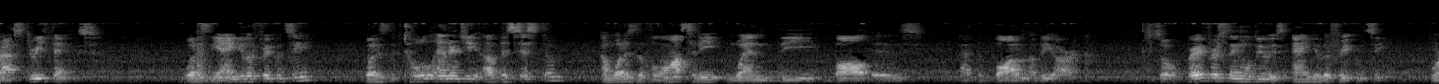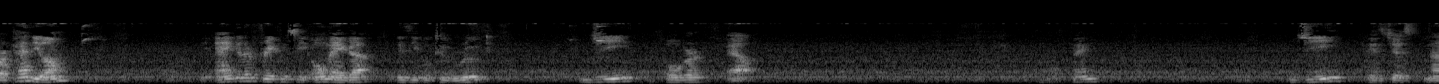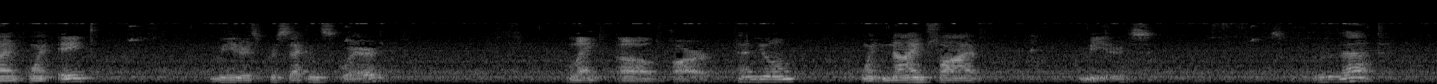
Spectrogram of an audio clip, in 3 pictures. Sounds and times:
Speech: 0:00.0 - 0:01.1, 0:01.8 - 0:15.1, 0:16.4 - 0:19.4, 0:20.2 - 0:22.0, 0:25.1 - 0:25.4, 0:27.3 - 0:29.8, 0:30.9 - 0:32.7, 0:34.5 - 0:36.8, 0:37.4 - 0:38.7, 0:39.6 - 0:40.4, 0:41.9 - 0:42.7.

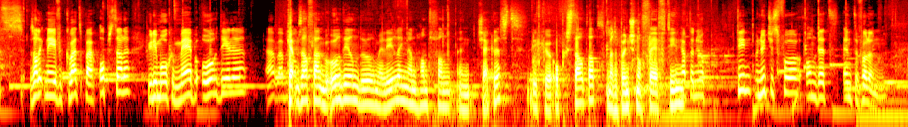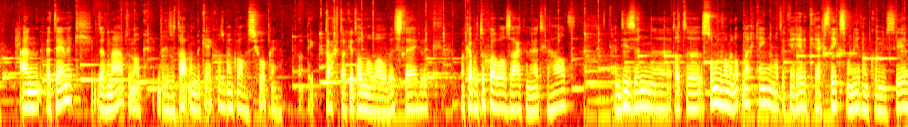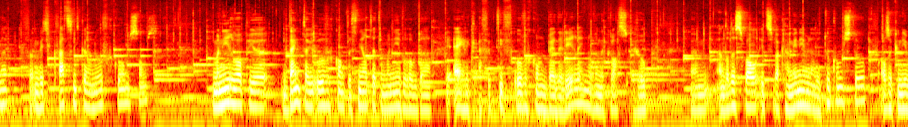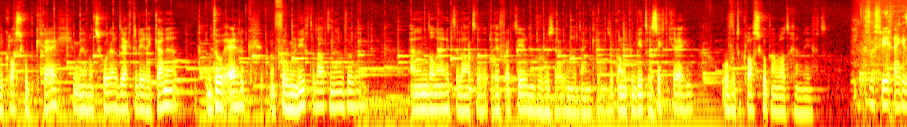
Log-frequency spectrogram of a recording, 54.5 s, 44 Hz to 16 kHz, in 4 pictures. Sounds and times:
Speech: 0:00.0 - 0:13.3, 0:13.9 - 0:29.6, 0:30.4 - 0:37.0, 0:37.6 - 0:46.3, 0:47.0 - 0:54.4
Music: 0:00.0 - 0:54.4.

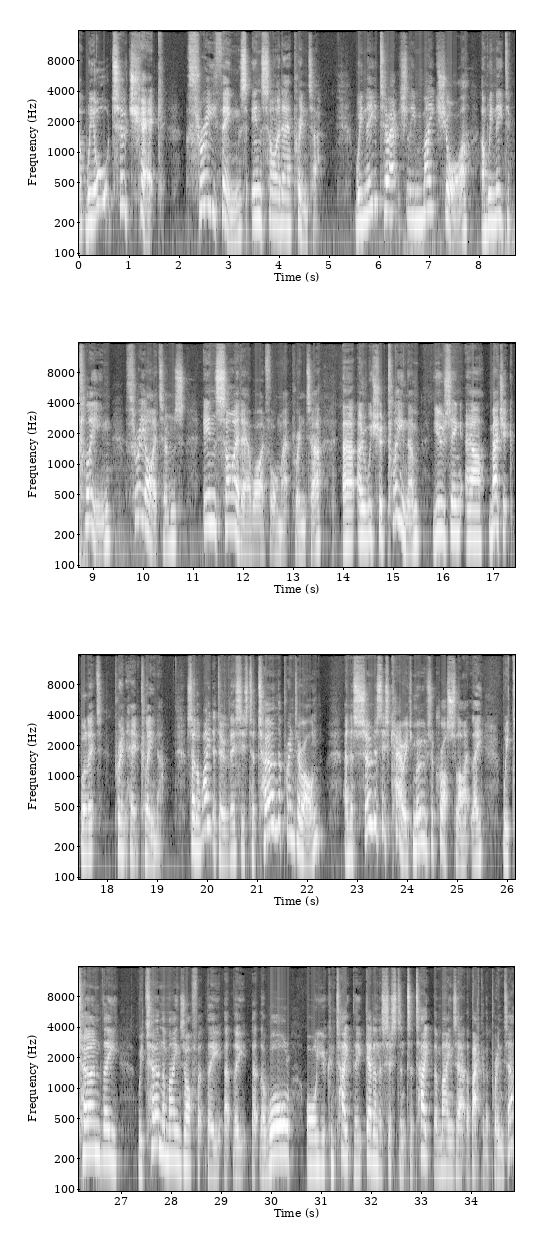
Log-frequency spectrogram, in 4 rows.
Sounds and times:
Speech: 0:00.0 - 0:04.9, 0:05.5 - 0:34.8.

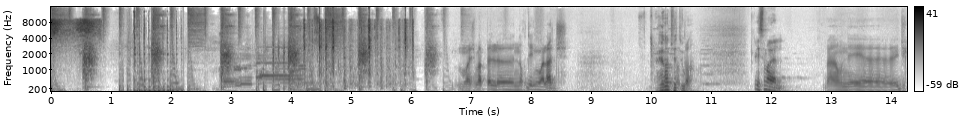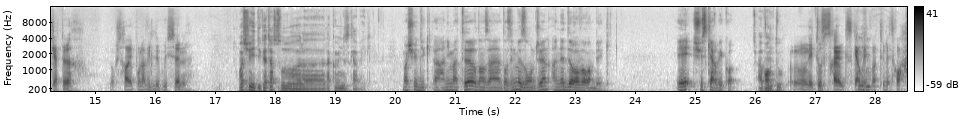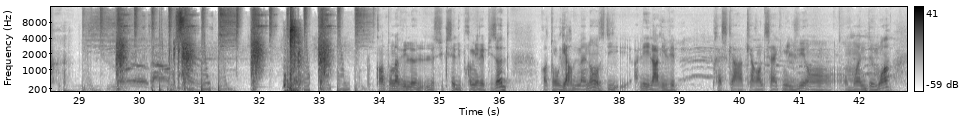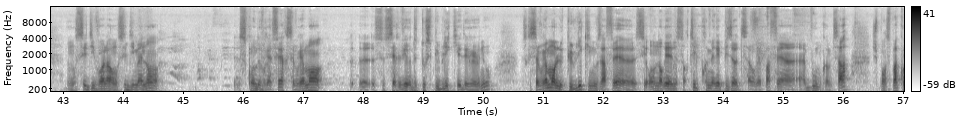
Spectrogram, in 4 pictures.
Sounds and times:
Speech: 0:06.7 - 0:08.6, 0:10.0 - 0:10.8, 0:11.7 - 0:16.7, 0:17.4 - 0:23.6, 0:24.7 - 0:28.6, 0:34.0 - 0:57.0.

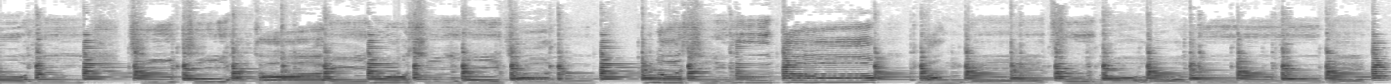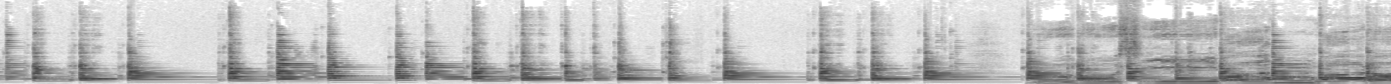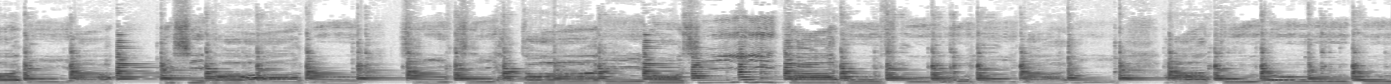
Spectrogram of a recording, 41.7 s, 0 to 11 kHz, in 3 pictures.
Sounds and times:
Banjo: 0:00.0 - 0:41.7
Inside, small room: 0:00.0 - 0:41.7.

